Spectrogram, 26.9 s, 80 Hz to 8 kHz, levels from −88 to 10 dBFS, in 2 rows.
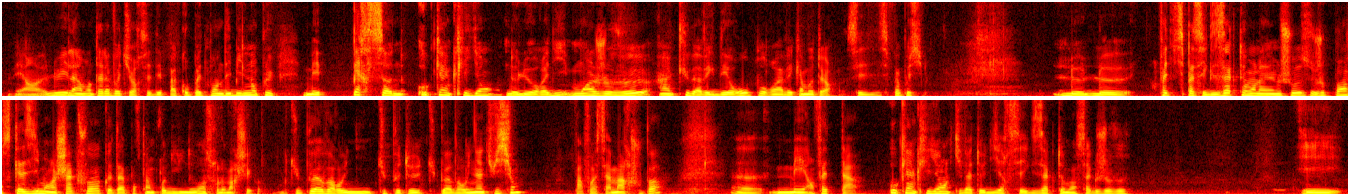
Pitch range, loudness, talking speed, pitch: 125-160 Hz, -16 LUFS, 225 wpm, 135 Hz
